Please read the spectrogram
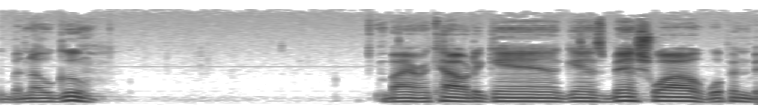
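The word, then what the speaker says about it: Banogu: No, that's my son's brother, Bonobu. Okay, cool. Yeah, Bonogu. I got to make sure I say his name correctly. Bonogu.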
